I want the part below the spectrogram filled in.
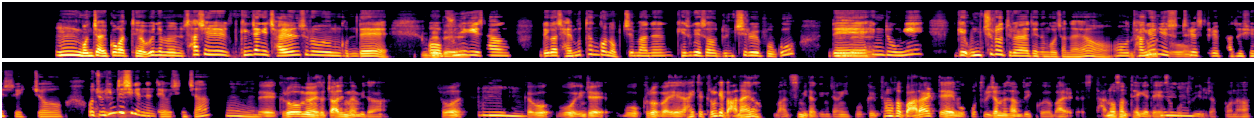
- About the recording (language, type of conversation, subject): Korean, advice, 타인의 시선 때문에 하고 싶은 일을 못 하겠을 때 어떻게 해야 하나요?
- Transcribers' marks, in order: laugh; other background noise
